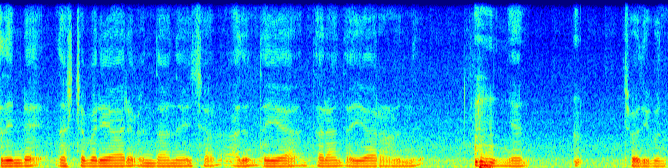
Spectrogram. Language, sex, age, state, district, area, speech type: Malayalam, male, 18-30, Kerala, Kozhikode, rural, spontaneous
